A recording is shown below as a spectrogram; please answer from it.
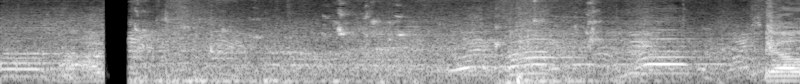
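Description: A basketball being dribbled on a hardwood court over a steady arena crowd hum. The sound cuts out completely for a moment about half a second in.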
